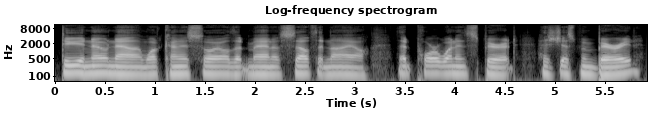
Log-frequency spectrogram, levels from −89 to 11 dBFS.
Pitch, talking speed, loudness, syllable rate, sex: 125 Hz, 235 wpm, -18 LUFS, 5.1 syllables/s, male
